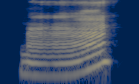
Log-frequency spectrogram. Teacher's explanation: it begins at level 2, and then it drops to level 1, and then it rises to level 4. So it's 2, 1, 4. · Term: Rising tone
